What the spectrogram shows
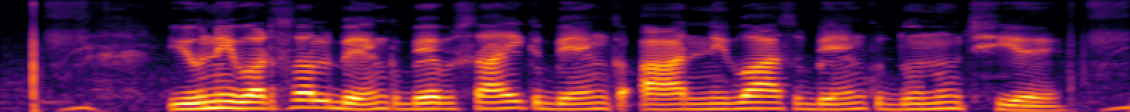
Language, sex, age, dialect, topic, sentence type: Maithili, male, 18-24, Eastern / Thethi, banking, statement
